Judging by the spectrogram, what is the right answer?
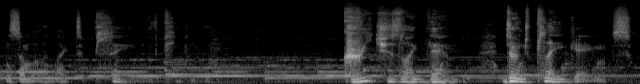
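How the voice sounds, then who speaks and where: An actor playing a sly, sardonic vampire rogue in a video game, speaking in an arch, theatrical drawl. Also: male voice, fairly low pitch, takes it slowly, creaky. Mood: uneasy, brooding. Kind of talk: dramatic game character acting. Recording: music behind the voice.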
